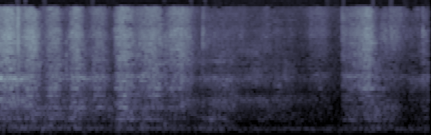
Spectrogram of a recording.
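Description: Coarse, rhythmic scraping as salt is scrubbed across a pan to lift burnt-on gunk, close and fairly faint, with repeated back-and-forth strokes.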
